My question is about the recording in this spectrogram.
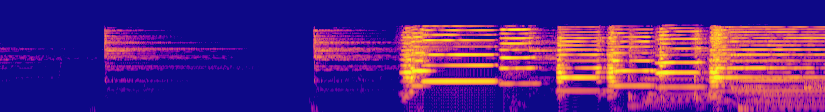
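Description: Slow blues backing track in F opening with a few sparse struck hits that ring out and fade, about two seconds apart. About four seconds in, a B-flat diatonic harmonica comes in loud, played in second position, with held, changing notes over the backing's bass and chords.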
